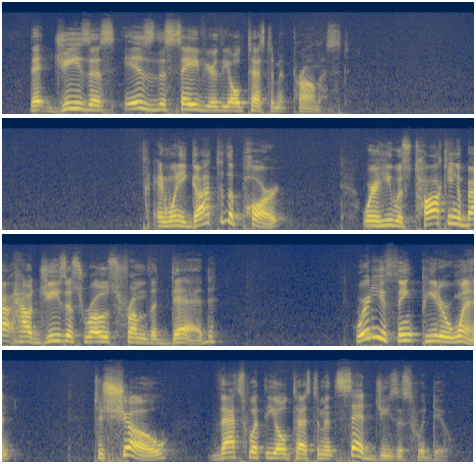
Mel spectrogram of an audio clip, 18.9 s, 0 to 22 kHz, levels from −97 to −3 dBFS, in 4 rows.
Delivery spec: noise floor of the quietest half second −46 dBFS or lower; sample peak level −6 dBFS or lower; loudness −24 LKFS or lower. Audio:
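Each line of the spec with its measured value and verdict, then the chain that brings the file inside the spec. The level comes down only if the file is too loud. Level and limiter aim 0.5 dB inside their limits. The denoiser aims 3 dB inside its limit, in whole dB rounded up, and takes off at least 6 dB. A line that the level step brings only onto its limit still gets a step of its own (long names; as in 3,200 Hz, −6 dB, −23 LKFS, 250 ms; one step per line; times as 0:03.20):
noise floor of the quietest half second −59 dBFS: in spec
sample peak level −1.5 dBFS: out of spec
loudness −16.0 LKFS: out of spec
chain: level −8.5 dB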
